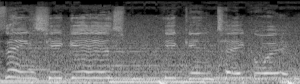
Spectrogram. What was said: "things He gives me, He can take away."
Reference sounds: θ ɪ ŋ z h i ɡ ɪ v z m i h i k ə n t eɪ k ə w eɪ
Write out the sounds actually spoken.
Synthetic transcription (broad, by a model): θ ɪ ŋ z h i ɡ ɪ z h i k ə n t eɪ k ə w eɪ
